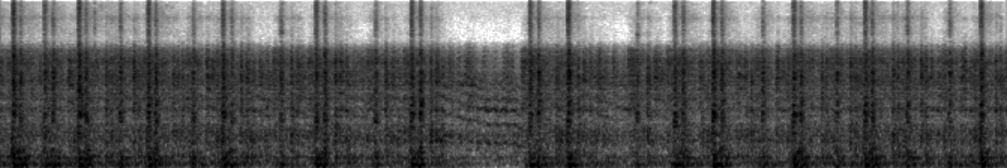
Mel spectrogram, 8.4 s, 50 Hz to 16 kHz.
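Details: 1975 Oldsmobile that won't start: steady, rhythmic cranking as the starter turns the engine over repeatedly, but it never catches and runs; cause unknown.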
